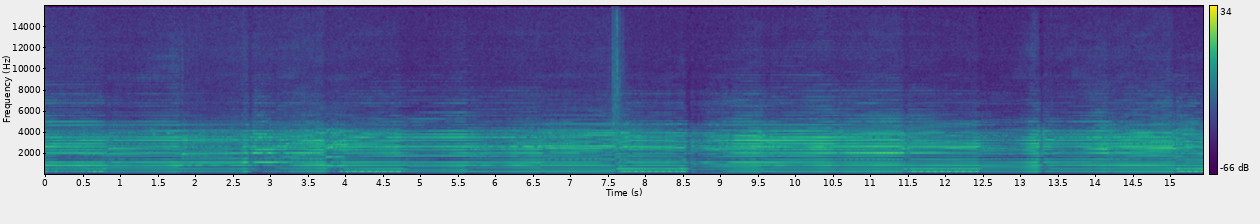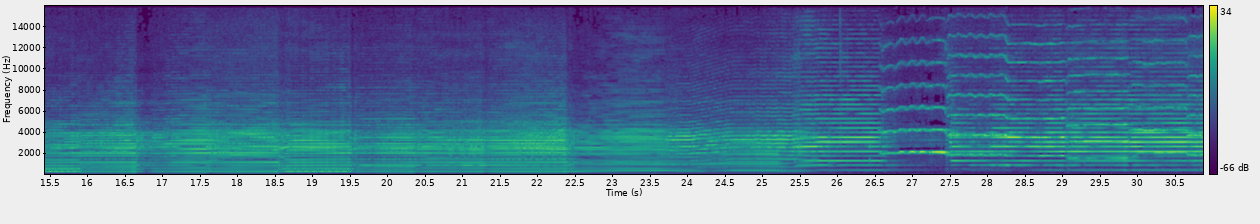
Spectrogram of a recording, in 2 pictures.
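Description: Solo violin playing slow double stops: a moving upper line over a repeated held lower note, the notes changing about once a second. A little past two-thirds of the way through, the held note drops out and the pitches slide downward, then settle into higher sustained notes.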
